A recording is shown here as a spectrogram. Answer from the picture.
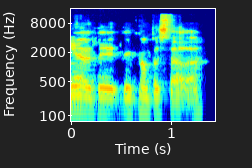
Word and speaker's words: Camino de Compostela: But let's start with the Camino del Compostela. I don't ever say it right. You'll be Camino de Compostela. De Compostela.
